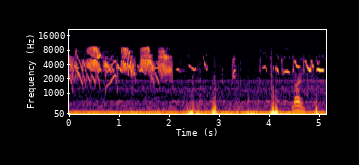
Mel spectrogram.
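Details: Large-billed seed-finch (towa towa) in a bird whistling competition between two birds at Rosehall Town, Guyana, 2022: rapid high whistled sweeps and trills for about two seconds, then scattered short notes over thumps and faint voices.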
